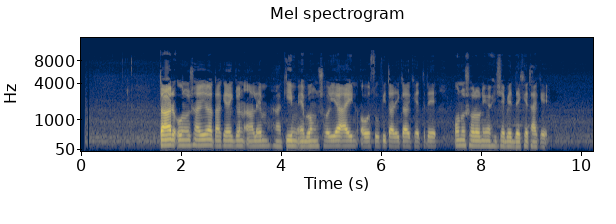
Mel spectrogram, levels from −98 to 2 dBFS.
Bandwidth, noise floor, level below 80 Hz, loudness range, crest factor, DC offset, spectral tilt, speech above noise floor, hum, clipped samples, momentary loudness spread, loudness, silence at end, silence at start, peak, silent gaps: 9.8 kHz; -59 dBFS; -76 dBFS; 7 LU; 24 dB; under 0.1%; -6 dB/octave; 34 dB; none; under 0.1%; 14 LU; -25 LUFS; 0.95 s; 1.6 s; -2 dBFS; none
